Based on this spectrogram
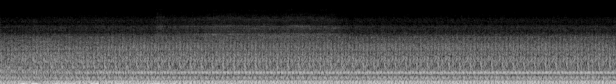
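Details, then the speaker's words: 1999 New Holland TN65S tractor, 4,162 hours: steady even diesel clatter at idle with a constant whine over it, no knocks or stumbles; engine sounds good, AC cold, hydraulics strong. "like I said AC is blowing cold Hydraulics are strong engine sounds good"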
